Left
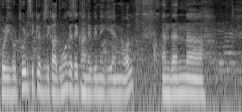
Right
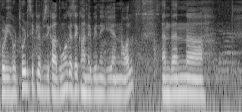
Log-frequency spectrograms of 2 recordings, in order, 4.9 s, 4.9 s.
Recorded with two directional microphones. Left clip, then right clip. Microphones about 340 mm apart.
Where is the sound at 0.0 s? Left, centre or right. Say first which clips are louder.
Right 3 dB; centre.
